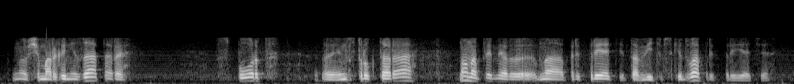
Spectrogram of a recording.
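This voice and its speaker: There is noticeable background noise as a man talks at a medium pitch with ordinary pitch variation. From Smolensk region, Russia. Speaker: regional head of a society for the blind. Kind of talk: live radio interview.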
